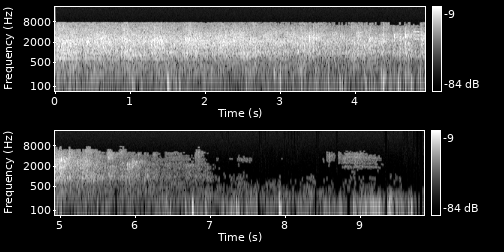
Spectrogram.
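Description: An audience applauds the Lord during a French and Swahili church sermon. The dense, faint clapping thins out after about six seconds into a few scattered claps.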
